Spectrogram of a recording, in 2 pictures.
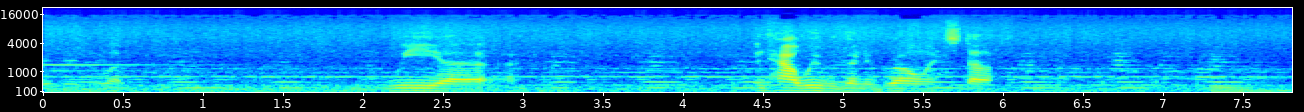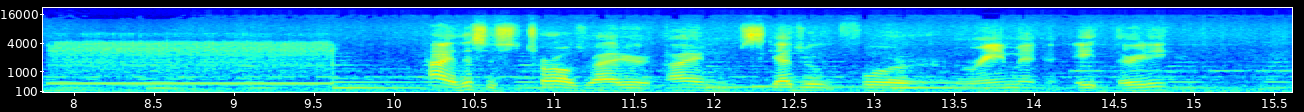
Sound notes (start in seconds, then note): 7.8 line ringing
